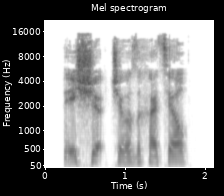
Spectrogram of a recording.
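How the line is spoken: Snort. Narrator (Russian): фыркнул стриженый

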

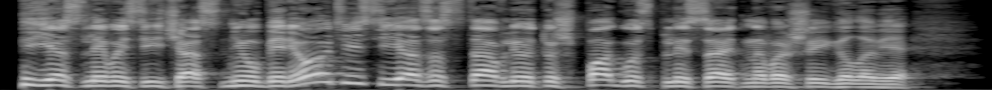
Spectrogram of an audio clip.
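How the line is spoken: Sudden shout. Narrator (Russian): как закричит

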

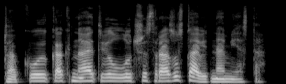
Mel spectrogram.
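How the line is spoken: Hostile snort. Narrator (Russian): неприязненно хмыкнул Джен

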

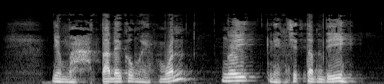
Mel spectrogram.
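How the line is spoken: Sigh, then soft. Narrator (Vietnamese): Cao Cường thở dài một hơi, sau đó khẽ nói

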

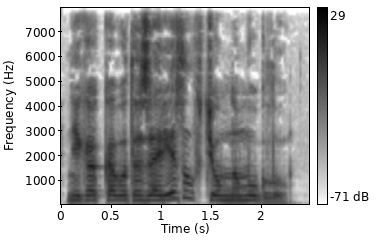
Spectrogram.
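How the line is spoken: Mocking question. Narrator (Russian): насмешливо поинтересовался менестрель

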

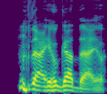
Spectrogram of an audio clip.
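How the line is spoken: Laughing. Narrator (Russian): рассмеялся Терри

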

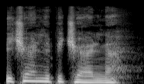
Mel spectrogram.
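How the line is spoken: Sigh. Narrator (Russian): вздохнул я

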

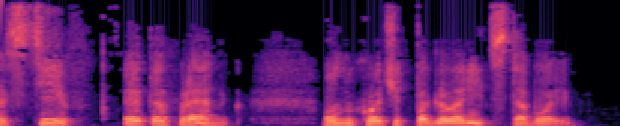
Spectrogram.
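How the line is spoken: Shouting. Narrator (Russian): крикнула

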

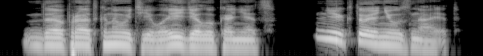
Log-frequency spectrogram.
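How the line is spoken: Muttered. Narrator (Russian): один пробурчал

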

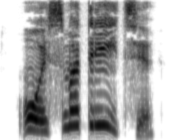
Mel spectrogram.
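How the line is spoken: Feigned exclamation. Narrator (Russian): наигранно воскликнула миссис Кардис

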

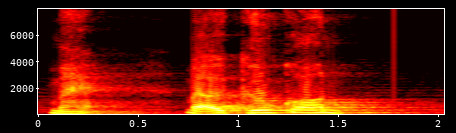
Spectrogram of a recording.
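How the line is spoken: Terrified scream. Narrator (Vietnamese): Quá sợ hãi, tôi hét lên

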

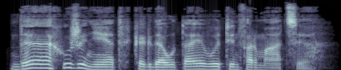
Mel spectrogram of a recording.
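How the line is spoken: Sighed. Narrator (Russian): вздохнул

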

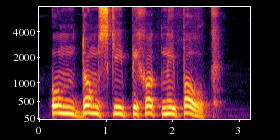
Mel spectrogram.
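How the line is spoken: Loud shout after coughing. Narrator (Russian): откашлявшись, он громко крикнул

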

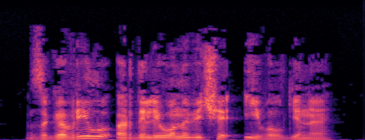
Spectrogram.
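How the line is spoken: Sharp, firm, clear. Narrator (Russian): продолжала Настасья Филипповна, по-прежнему резко, твердо и четко

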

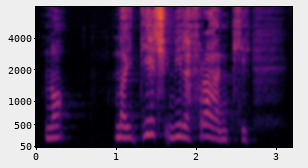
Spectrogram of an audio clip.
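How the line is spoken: Sisters asking, gasping, horrified. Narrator (Italian): chiesero le sorelle ansimando inorridite

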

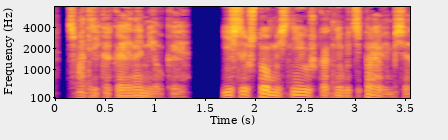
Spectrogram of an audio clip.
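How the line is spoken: Plain. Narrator (Russian): ответил Гарри

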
